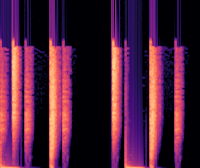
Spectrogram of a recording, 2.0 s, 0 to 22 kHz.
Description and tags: This Is A Minimal Pop/Dance Beat At 120 bpm.
break, dance, house, 120-bpm, electro, club, pop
